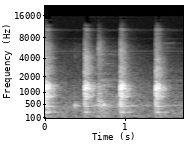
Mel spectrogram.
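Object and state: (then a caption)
Stainless steel bowl damped by rubber insert, no ring. Four taps on the edge of a Byron Shaving Co. 'Lather Master' stainless steel shaving bowl with its molded silicone rubber insert fitted, each giving a short, dull clink centred around 1.2 kHz. Each one dies away within about a tenth of a second: the bowl has no ring because the rubber insert quietens the bowl edge.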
